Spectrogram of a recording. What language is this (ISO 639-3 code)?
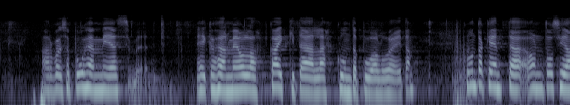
fin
